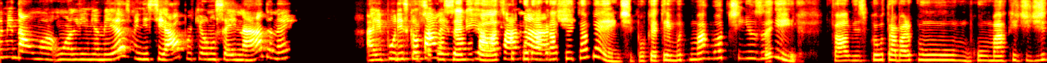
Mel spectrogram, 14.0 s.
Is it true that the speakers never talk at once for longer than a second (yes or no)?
no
